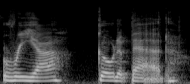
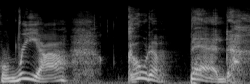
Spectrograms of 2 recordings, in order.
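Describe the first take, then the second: First: It is said in a plain, mild voice. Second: It is said in a stern, scolding voice.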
